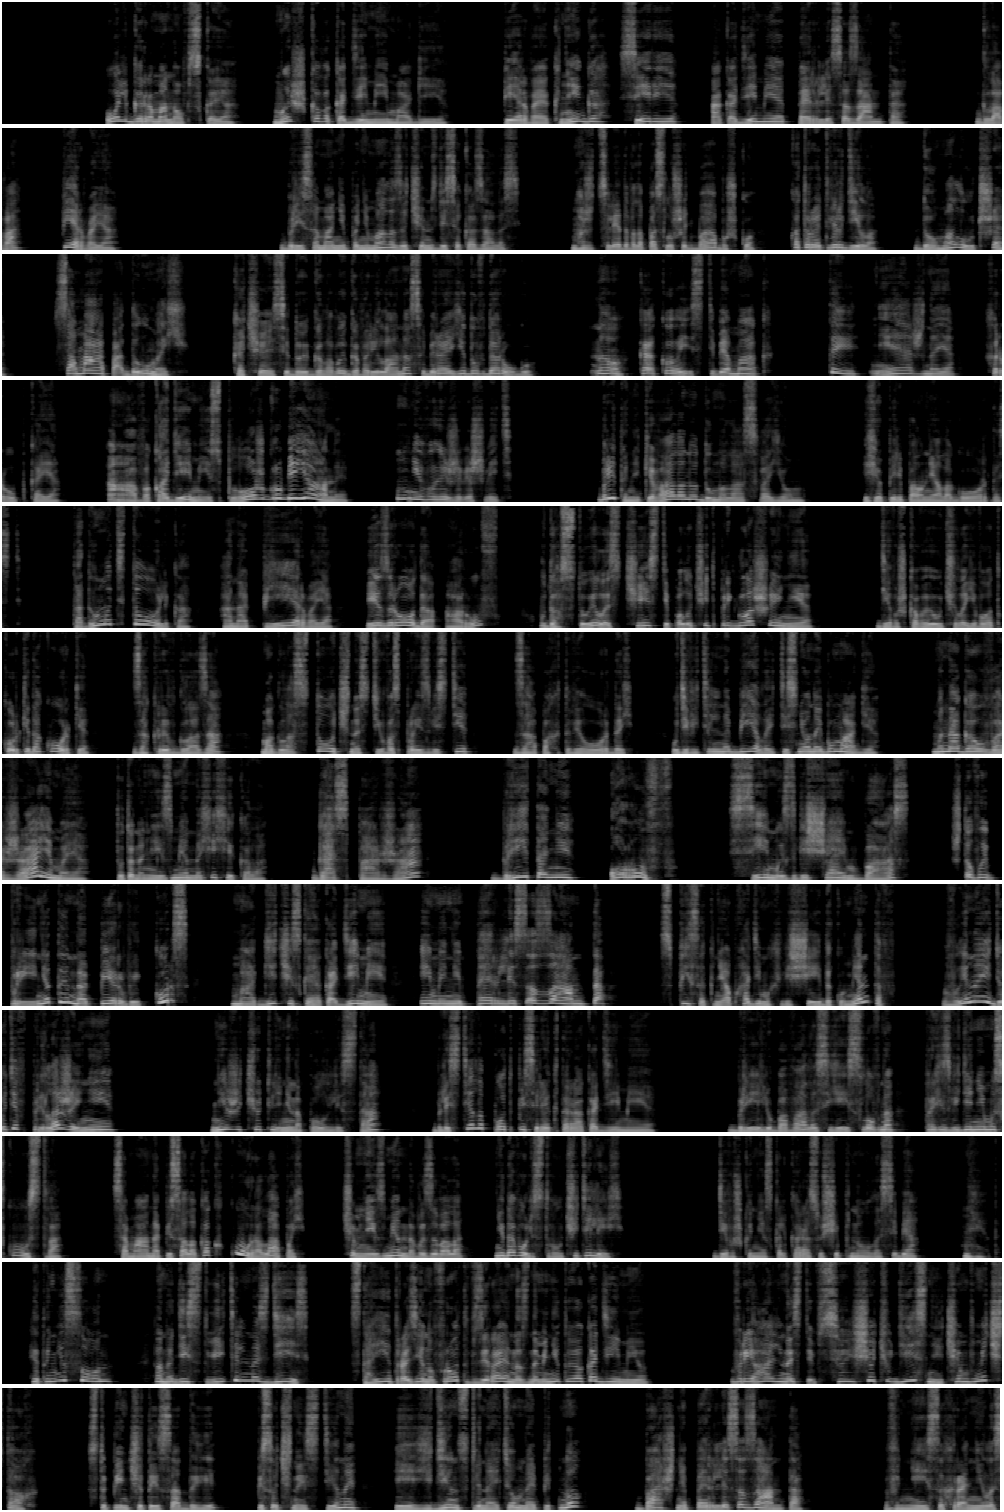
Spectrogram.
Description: Аудиокнига Мышка в академии магии | Библиотека аудиокниг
